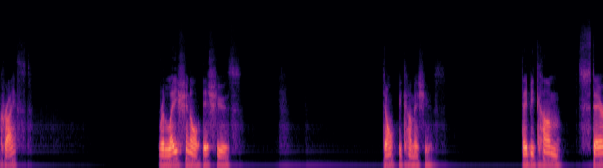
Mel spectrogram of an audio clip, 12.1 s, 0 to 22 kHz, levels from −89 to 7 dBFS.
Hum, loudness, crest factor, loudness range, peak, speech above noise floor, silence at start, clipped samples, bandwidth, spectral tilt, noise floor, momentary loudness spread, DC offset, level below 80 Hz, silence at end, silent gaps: none; -25 LUFS; 22 dB; 8 LU; -6 dBFS; over 66 dB; 0 s; under 0.1%; 6 kHz; -8 dB/octave; under -90 dBFS; 16 LU; under 0.1%; -48 dBFS; 0 s; none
